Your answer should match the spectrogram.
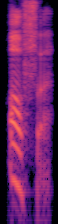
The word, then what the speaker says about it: offer: Offer. Remember that in British English, the R at the end is not pronounced, so the last sound is an offer.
